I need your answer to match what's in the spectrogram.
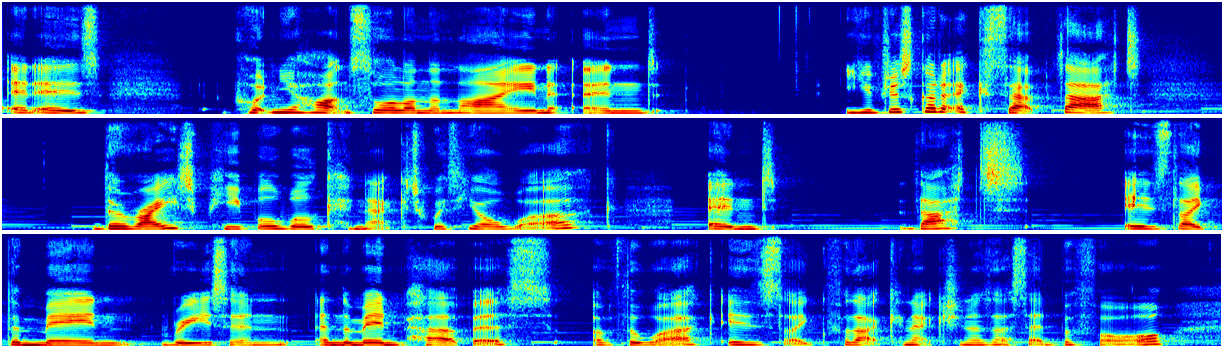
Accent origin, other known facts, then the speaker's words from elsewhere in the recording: Sunderland, North East England, United Kingdom; we're from Sunderland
